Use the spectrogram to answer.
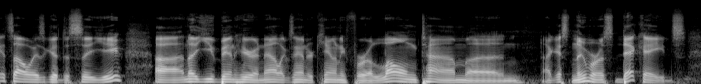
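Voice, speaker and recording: A man speaks fairly quickly in an ordinary speaking voice. His pitch is fairly low with ordinary variation. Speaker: economic development coordinator, interviewer. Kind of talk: interview host questions.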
